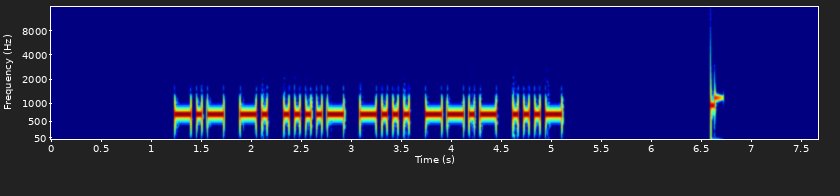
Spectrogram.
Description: Morse code, heard as a keyed tone, about 23 wpm, 700 Hz. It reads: KN4BQV
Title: USA Call Signs - 6 Characters - 2x Character Spacing - 22wpm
